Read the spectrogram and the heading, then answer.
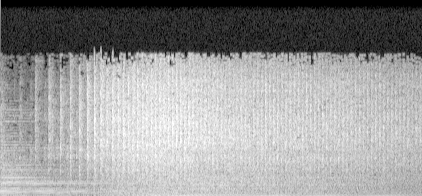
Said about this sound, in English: And so I just keep on singing as I mosey along, and the lawnmower goes off and the lawnmower goes on. And so the lawnmower goes off and the lawnmower goes on.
